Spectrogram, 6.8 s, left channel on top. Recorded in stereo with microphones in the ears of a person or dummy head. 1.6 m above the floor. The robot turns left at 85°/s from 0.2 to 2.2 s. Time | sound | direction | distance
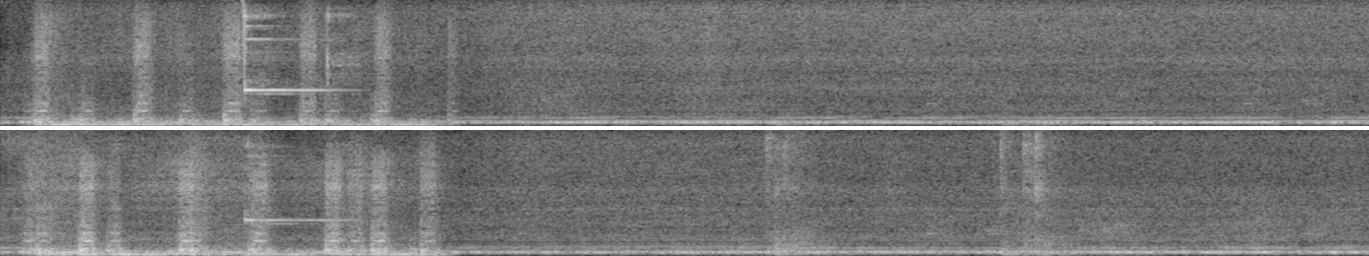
1.2 | a chime | 55° left | 3 m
